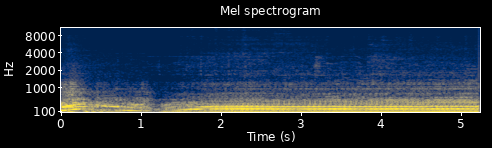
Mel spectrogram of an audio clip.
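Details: 2018 Nissan GT-R first start after DIY battery replacement: engine blips once, dips briefly, then settles into a steady, even idle with no clatter or misfire; healthy.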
